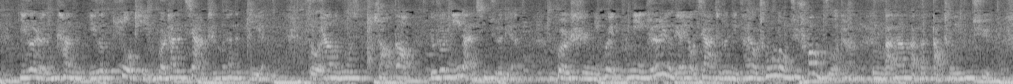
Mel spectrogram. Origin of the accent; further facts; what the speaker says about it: China; 因为作为中国人嘛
